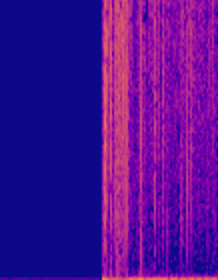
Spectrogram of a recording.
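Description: A needle drops onto a spinning vinyl record with a soft thump.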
